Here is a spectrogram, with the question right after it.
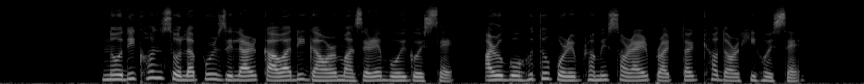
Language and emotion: Assamese, neutral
